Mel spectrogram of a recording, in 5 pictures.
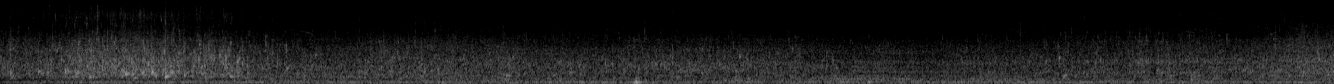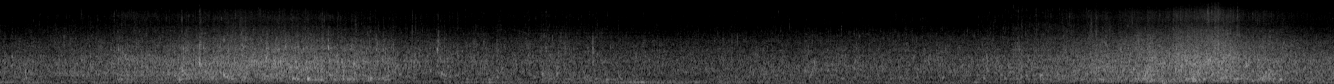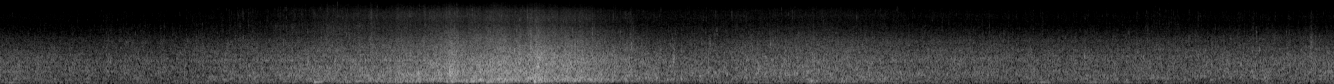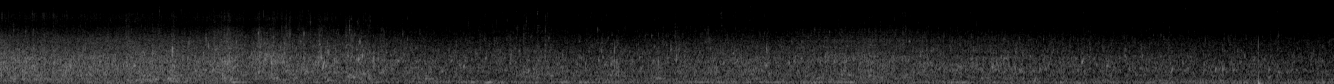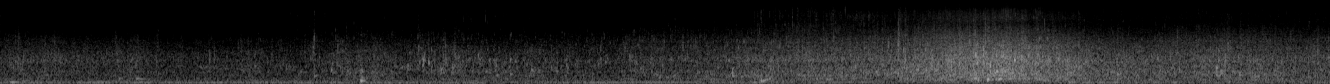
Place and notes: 石雨傘漁港, Chenggong Township - sound of the waves
Small fishing port, Birdsong, Sound of the waves
Zoom H2n MS +XY
8 September, ~11:00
